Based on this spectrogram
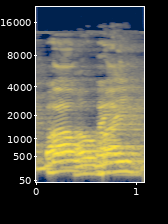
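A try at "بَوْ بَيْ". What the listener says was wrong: বাউ বাই টানা যাবে এভাবে বলা যাবে না বাউ বাই এভাবে বলা যাবে না ঠিক আছে বাউ বাই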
